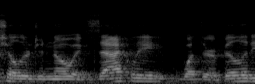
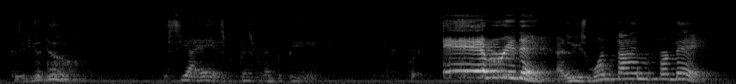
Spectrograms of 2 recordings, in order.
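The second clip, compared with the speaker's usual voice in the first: loud, very high put-on Spanish accent; 10 semitones higher, 5 dB louder than usual. Urging parents to send their kids to the CIA, in a Spanish accent. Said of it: "I will speak like this".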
